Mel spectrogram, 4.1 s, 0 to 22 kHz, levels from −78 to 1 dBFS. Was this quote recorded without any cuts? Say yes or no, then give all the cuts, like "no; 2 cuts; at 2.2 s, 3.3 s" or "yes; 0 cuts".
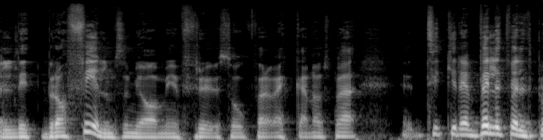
yes; 0 cuts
